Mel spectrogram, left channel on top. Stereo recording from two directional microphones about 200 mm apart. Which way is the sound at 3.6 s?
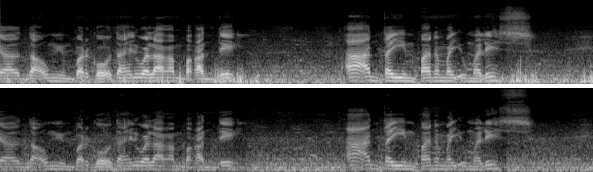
30° left (ahead or behind).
